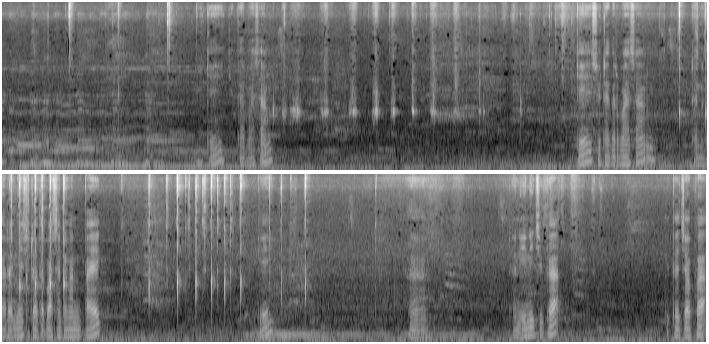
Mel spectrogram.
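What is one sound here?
Plastic parts click and tap against each other as they are handled and fitted together.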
